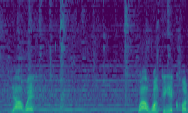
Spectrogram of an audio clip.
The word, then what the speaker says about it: Yahweh: the majority of scholarship agrees that this is pronounced yahweh while one can get caught up with the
